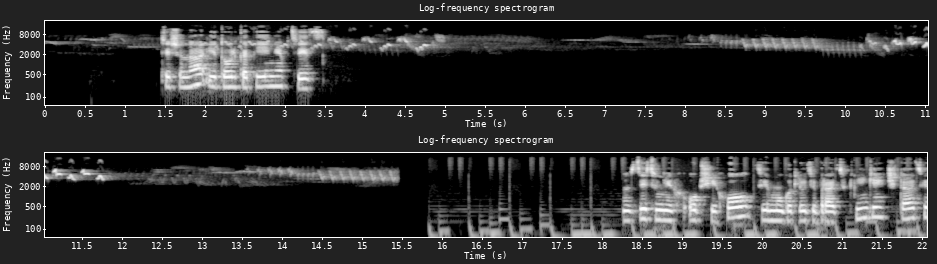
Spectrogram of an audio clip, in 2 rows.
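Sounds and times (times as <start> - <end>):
birdsong trills and chirps: 0.0 - 15.5.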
